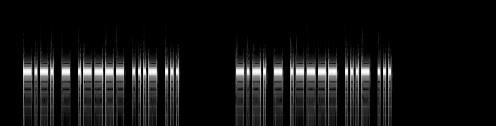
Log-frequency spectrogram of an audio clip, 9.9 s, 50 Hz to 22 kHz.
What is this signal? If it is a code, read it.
Morse code, heard as a keyed tone, about 22 wpm, 700 Hz. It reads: CT1VS CT1VS
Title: DXCC-100 Call Signs - 5 Characters - Repeated 2x - 22wpm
